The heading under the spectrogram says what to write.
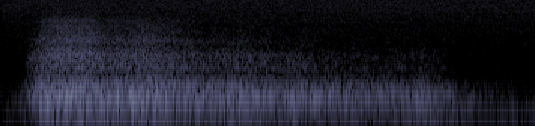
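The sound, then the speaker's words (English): A long, steady, deep inhalation through the nose, fairly loud, swelling quickly and then tapering off over a couple of seconds with no talking. “So breathing in.”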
